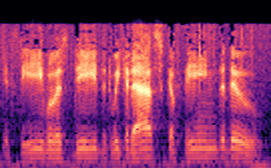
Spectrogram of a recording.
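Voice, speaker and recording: A man's voice: mid-range voice, brisk, pushed and bright, slight background noise, natural voice. A man playing a pompous chairman of fiends. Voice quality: pompous, sing-song rhyming. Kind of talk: 1940s radio acting. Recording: muffled 1940s radio broadcast.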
